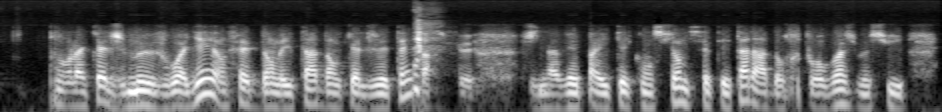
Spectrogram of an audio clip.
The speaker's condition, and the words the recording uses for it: None; typical speech.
